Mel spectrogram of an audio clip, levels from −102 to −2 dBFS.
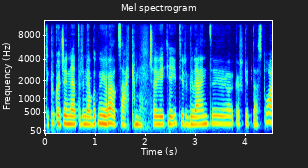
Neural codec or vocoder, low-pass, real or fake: codec, 24 kHz, 1 kbps, SNAC; 10.8 kHz; fake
